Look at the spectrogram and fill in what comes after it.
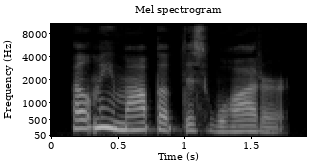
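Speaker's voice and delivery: plain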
